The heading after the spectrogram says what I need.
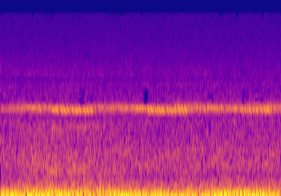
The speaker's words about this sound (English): like hope you can hear right now the crickets are chirping the sun uh, you know it was already down but now it's even darker it's just kind of this calm right now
